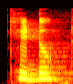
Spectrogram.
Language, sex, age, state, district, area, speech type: Punjabi, female, 18-30, Punjab, Tarn Taran, rural, read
